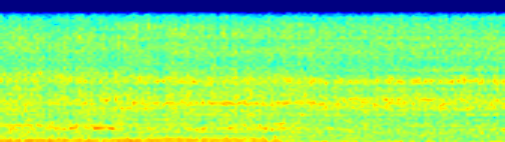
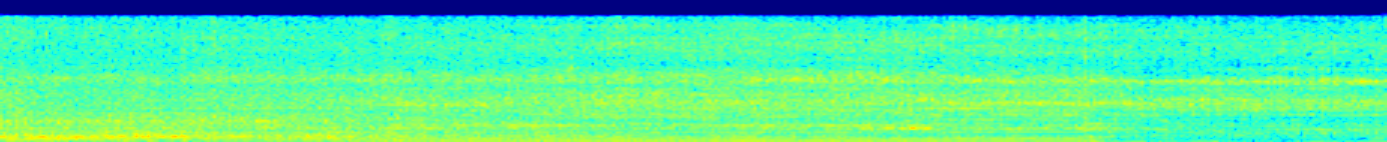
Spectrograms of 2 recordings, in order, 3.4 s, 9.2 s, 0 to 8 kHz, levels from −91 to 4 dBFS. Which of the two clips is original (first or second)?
second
